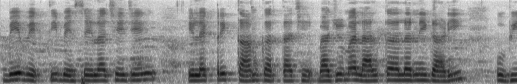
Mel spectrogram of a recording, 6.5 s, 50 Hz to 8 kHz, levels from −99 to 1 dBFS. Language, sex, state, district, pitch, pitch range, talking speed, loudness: Gujarati, female, Gujarat, Valsad, 195 Hz, 185-205 Hz, 140 wpm, -16 LUFS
